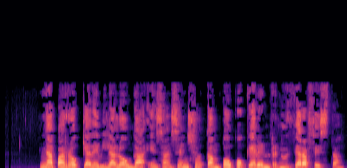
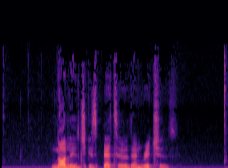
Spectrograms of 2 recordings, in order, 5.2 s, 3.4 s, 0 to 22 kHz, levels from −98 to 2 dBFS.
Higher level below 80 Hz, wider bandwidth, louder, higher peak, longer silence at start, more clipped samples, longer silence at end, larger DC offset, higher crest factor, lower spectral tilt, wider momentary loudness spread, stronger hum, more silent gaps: second, -78 dBFS vs -58 dBFS; second, 11.5 kHz vs 16 kHz; first, -23 LUFS vs -34 LUFS; first, -4 dBFS vs -12 dBFS; second, 0.6 s vs 0.75 s; neither; about the same, 0.05 s vs 0.05 s; neither; second, 18 dB vs 24 dB; second, -3.5 dB/octave vs -5.5 dB/octave; second, 9 LU vs 12 LU; neither; neither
